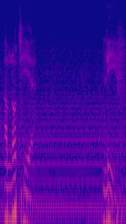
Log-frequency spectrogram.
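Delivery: low, soft divine voice; quiet voice of God. Retold or imitated. God telling him to leave the cult, low and soft. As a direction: speak it softly, low and still. Holy Spirit speaking.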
